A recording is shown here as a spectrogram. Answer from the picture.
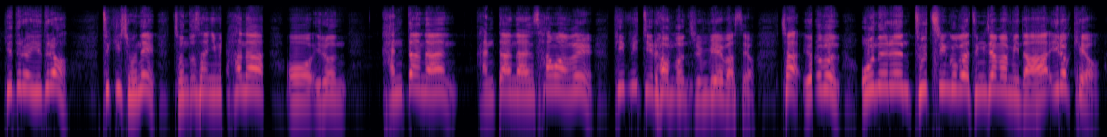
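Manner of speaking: ordinary delivery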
